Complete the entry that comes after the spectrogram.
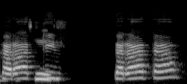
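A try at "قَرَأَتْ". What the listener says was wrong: कराअत, ता साकिन लगानी है।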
